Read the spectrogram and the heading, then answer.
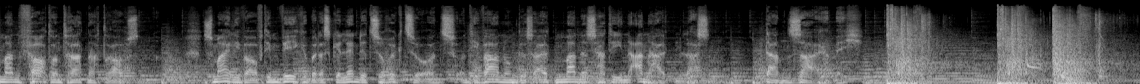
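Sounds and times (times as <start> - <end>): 
speech: 0.0 - 9.3
gunshots exchanged in the dark: 8.8 - 11.3.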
